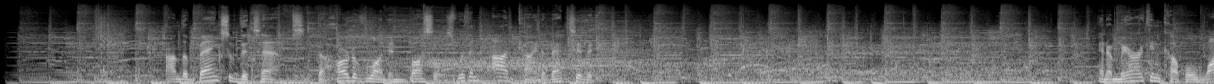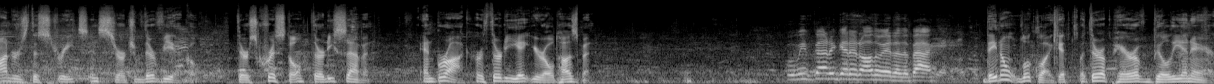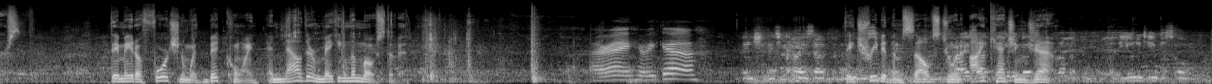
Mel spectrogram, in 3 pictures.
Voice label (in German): Dokumentarfilm Erzahler; Jugendfrei; NATIVE PROFISPRECHER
